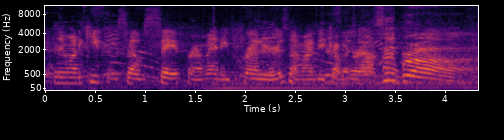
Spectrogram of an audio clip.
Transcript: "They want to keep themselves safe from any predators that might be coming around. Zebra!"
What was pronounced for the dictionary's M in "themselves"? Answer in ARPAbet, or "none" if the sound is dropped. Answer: M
